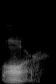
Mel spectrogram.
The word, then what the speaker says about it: Clater: Clater spelled Clatur. Right from Chase's mouth, that's how you pronounce it.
